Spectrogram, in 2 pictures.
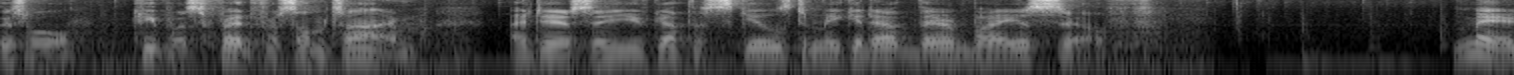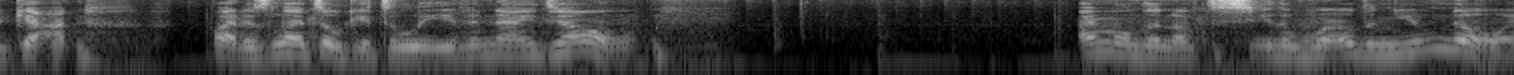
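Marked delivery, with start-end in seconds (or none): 7.3-15.2 put-on high, whiny, complaining voice. Playing through a game, speaker voices a character's line in a whiny voice. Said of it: "I don't know why I decided to do that voice".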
